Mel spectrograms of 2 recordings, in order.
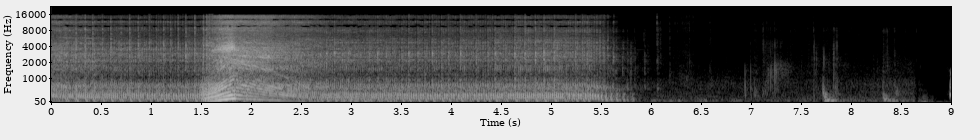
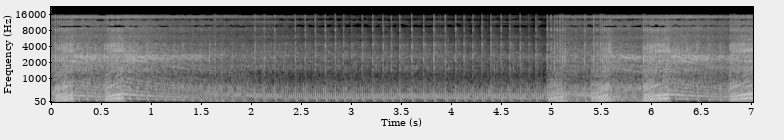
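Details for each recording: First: Stihl MS261 50cc M-Tronic chainsaw after full service, new fuel solenoid, air filter, fuel filter, spark plug, bar and chain: blips cleanly to a high even scream and settles smoothly, then shuts off; starts, runs and oils well. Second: Stihl MS261 50cc M-Tronic chainsaw before service, on fresh fuel: revs up sharply in short bursts, then settles into a rough, uneven lope about two beats a second; runs lean at high speed.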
